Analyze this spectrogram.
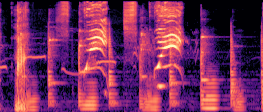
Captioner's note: squeaks; oinks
